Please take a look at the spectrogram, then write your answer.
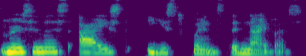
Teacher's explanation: he uses the S sound as a sibilant hissing combined with hard consonants such as Z and T, creating a cut sound , which relate to the knifing of the men. In the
